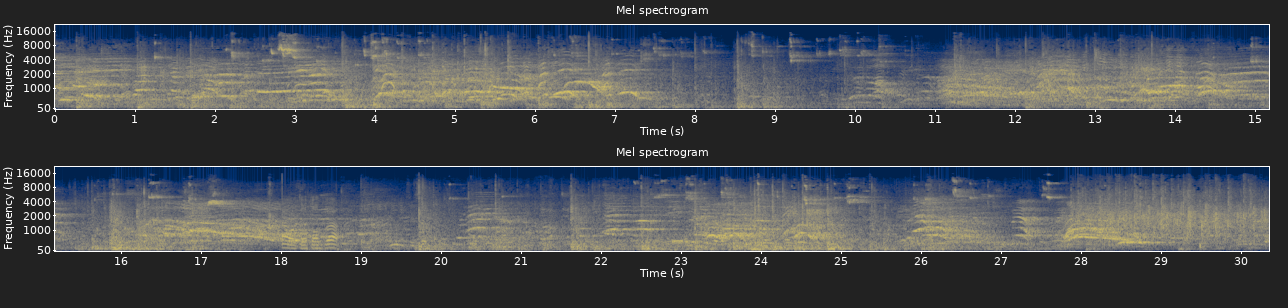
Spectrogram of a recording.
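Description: A basketball game in an echoing sports hall: the ball bouncing on the wooden court while players, coaches and spectators shout.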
